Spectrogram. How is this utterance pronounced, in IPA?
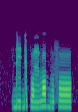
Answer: d iː˨ ɡ ɪ˦ p o˨ ŋ β ɔ˦ b u˨ f oː˦

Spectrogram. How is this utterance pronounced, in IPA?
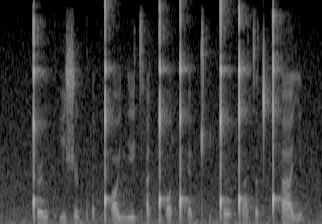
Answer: ǃ ə˞ l pʼ i ʃ ə˞ ɖ pʼ ʌ ǃʼ ɒ y̯ nʲ ɒ i̯ tʰ a ǃʼ ɔ ǃʼ ɛ b ʈʰ i ɡ͡ǃ ə˞ ɡ͡ǃ a t ʌ t ǃʰ a lʲ

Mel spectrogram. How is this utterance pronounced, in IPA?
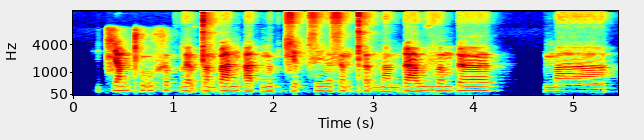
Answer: t͡ɕ a˧ m t̪ʰ ṵ˧˥ x ə˦˥ p̚ l ə̰˧˥ w t̪ a̰˧˨ m ɓ a˨˦ n ʔ a˨˩ t̚ n u˨˩ k̚ t͡ɕ ə˨˩ p̚ s i̤˨˩ ə̯ s ə̰˧˨ m t̪ʰ ə̰˧˨ w m a̤˨˩ m ɗ a˨˦ w v ə˧ m ɗ əː˧ | m a̤ː˨˩

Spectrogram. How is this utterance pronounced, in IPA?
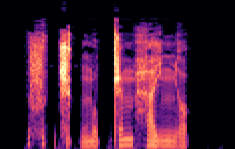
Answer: f ə˦˥ k̚ ʂ ə˨˩ k̚ m o˨˩ p̚ ʈ ə˧ m h a˧ j ɲ ɔ˨˩ k̚

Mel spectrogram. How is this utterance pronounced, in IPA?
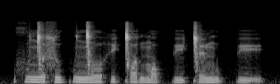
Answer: x u ŋ͡ǀ ʊ s u kʷ ɪ ŋ͡ǀ o h y ǀ ɔ d m ɔ pː y ǀ ø m u pː y

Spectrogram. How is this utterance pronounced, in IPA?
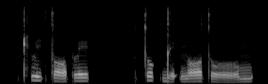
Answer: kʰ l i˥˩ ʔ t ɔː˧ p l e˥˩ k̚ | t o˥˩ k̚ d e˨˩ ʔ n ɔː˦˥ t oː˩˦ m

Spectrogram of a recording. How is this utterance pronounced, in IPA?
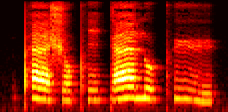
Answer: pʰ æ ʃ o pʰ i ɡ æ n u pʰ y

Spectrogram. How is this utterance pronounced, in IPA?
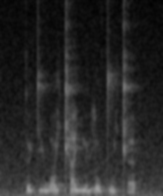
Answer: k ɵ˨˧ ɥ t̪ yː˨ w ɔː˧ j kʰ aː˧ j n̪ ɵ˨˥ ɥ l o˨˥ w t̪ uː˨˩ j kʰ ɐ˨˥ p̚

